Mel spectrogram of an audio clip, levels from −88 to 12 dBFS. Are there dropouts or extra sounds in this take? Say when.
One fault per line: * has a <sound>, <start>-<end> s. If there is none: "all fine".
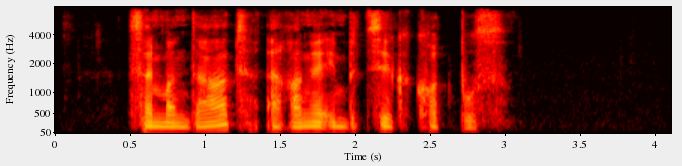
all fine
